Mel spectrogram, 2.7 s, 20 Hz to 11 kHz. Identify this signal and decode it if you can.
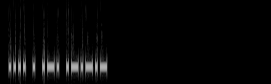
Morse code, heard as a keyed tone, about 50 wpm, 700 Hz. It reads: HER.
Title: Sentences from Top 1000 Words - Review Part 5 - 50wpm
